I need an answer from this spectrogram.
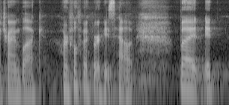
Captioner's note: chuckling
